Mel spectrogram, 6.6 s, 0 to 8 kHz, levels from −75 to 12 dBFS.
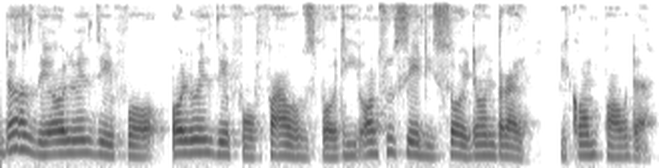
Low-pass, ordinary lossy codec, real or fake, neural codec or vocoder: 7.2 kHz; Opus, 64 kbps; fake; vocoder, 22.05 kHz, 80 mel bands, HiFi-GAN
